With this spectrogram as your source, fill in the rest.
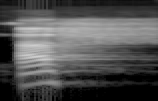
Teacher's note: আওয়াজটা কিন্তু সুন্দর মতো চালু থাকে, আওয়াজটার মাখরাজে যাওয়ার সাথে সাথে বন্ধ হয়ে যায় না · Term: রিখওয়ার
